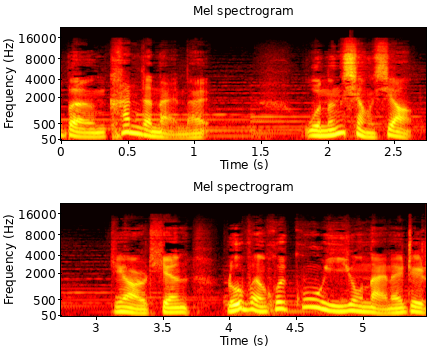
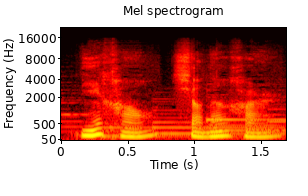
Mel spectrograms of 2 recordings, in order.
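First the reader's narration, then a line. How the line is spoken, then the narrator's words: Soft whisper. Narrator (Chinese): 他像说悄悄话一样的轻声说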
